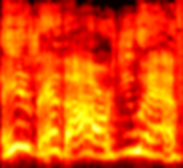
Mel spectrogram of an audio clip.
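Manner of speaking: put-on very high defensive tone. Retelling how a commenter defended her husband: imitating a defensive commenter. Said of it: "she's defending her husband like".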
